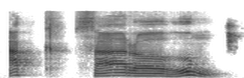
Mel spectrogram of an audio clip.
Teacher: Mim sukun bertemu dengan huruf lam. Bacaan izhar syafawi dibaca jelas.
